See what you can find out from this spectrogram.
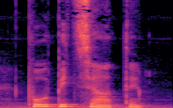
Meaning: to promise, to pledge
- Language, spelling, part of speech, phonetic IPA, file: Ukrainian, пообіцяти, verb, [pɔɔbʲiˈt͡sʲate], Uk-пообіцяти.ogg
